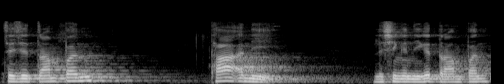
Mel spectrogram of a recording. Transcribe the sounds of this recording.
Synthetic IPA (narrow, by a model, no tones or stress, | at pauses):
t͡ʃɐjzetɾampɐn | t̪ʰaɐni | lisiŋɐniɡɐtɾampɐn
